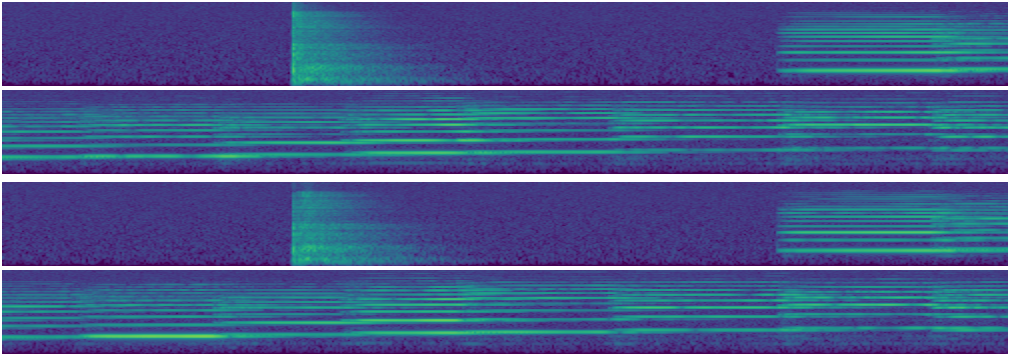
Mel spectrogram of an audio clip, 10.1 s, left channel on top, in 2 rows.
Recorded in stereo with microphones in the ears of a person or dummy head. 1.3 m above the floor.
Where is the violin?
15° right (ahead or behind), 6.5 m.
